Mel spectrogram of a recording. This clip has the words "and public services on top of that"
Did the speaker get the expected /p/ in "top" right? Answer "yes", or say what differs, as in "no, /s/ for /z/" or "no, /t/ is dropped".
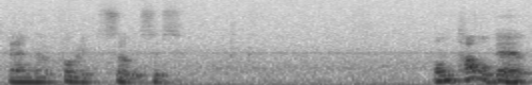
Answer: no, /p/ is dropped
